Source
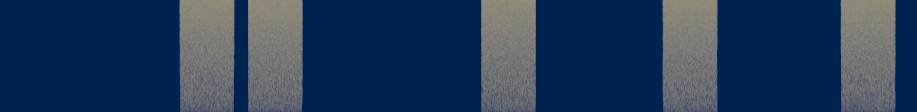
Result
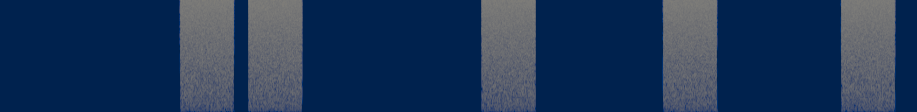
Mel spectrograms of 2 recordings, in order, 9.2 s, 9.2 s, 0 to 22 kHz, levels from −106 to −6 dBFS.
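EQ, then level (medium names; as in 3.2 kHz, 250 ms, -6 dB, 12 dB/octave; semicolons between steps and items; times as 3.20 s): high-pass 42 Hz; -8.5 dB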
